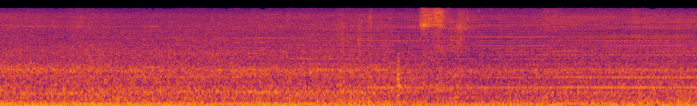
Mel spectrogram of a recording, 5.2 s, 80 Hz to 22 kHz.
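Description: Koenigsegg CCX's twin-supercharged V8 idling steadily with a low, even hum.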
